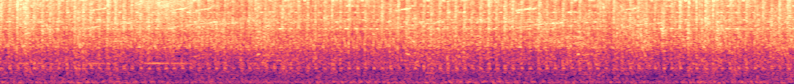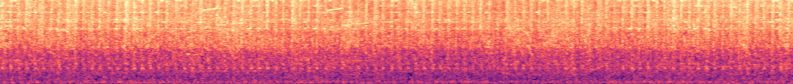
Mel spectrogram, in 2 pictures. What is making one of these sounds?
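A laser gun hums as it fires a beam.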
